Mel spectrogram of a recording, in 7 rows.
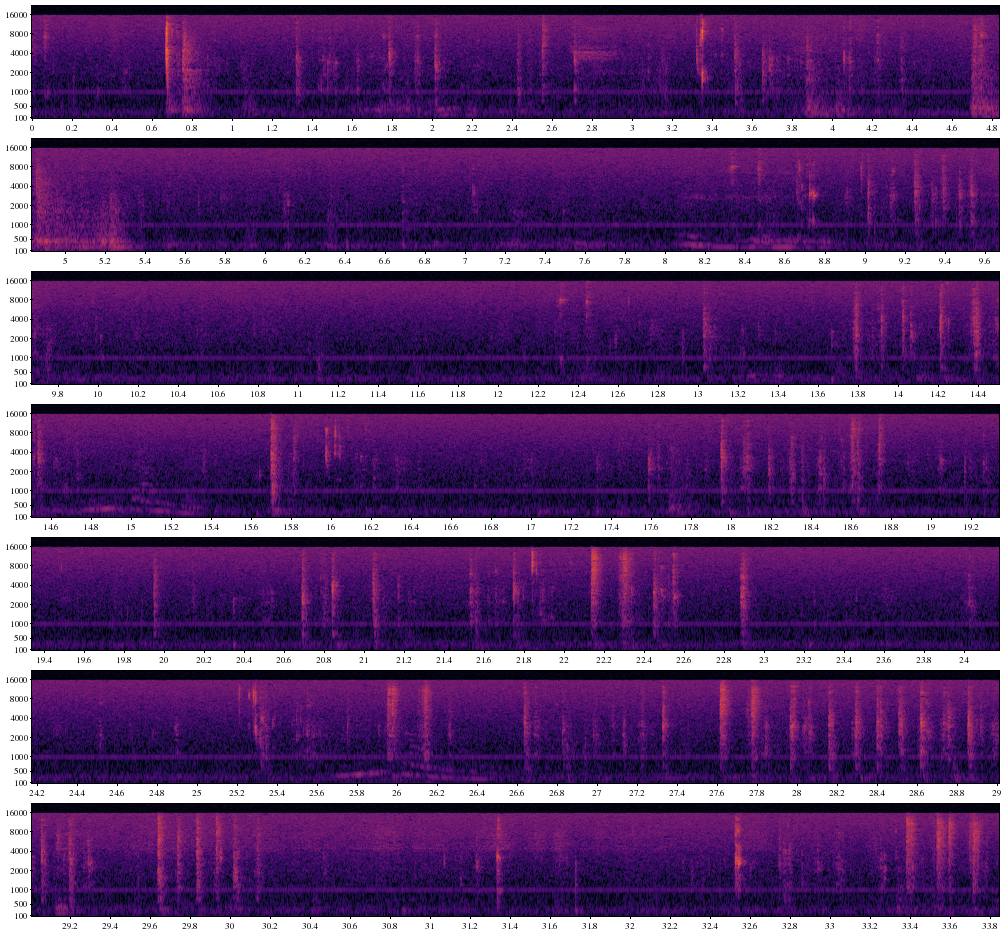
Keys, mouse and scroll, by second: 0.8-2.3 typing, 2.4 Return, 3.4-4.7 typing, 8.3 click, 8.8-10.0 typing, 12.3 click, 13.1-15.0 typing, 15.7 Return, 17.7-24.0 typing, 25.3-30.5 typing, 32.6-33.6 typing.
